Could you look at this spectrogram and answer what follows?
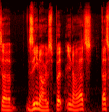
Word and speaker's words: Xenos: As an aside, uh some people pronounce it uh Zenos.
